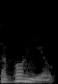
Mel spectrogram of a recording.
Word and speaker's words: Sawoniuk: was obviously this person, but the name was spelt in the Ukrainian or Polish transliteration, S-A-W, still pronounced Sawoniuk, but S-A-W.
